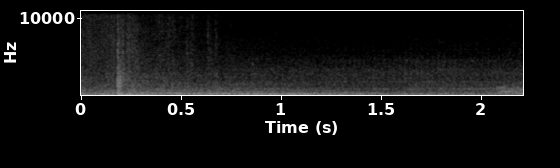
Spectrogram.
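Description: A single thud about a quarter second in, followed by a low rumble that slowly fades.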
